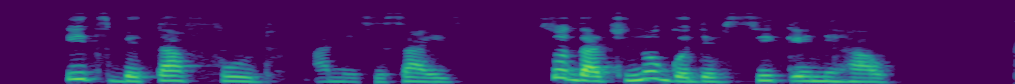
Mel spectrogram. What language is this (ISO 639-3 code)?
pcm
